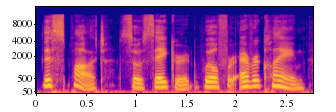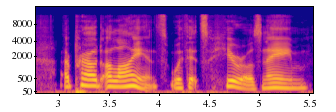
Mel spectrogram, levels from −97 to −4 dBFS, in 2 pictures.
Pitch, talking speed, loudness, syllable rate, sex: 175 Hz, 150 wpm, -20 LUFS, 4.1 syllables/s, female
